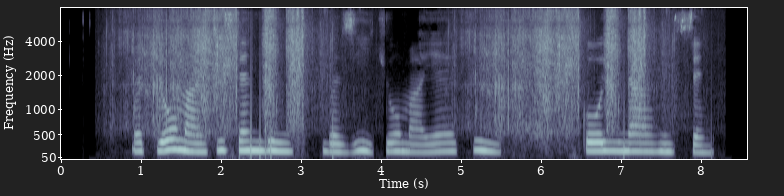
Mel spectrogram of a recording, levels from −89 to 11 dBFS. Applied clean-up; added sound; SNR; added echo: none; Tearing; 3 dB; none.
